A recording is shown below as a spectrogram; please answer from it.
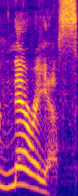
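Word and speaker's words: Nerius: little bit invaded by bloody finger narus is how you pronounce this name unlike Anastasia from before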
